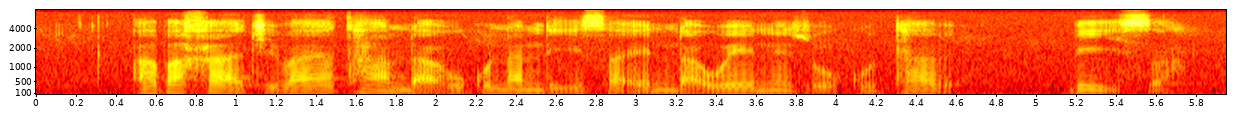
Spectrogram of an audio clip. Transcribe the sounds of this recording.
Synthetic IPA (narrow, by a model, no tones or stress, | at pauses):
aɓaxḁt͡ʃʼiɓajatʰandʱa̰ʔuk̬ʼunandʱisa̰ʔɛndʱawenizo̰k̬ṵtʰa | ɓiːsa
